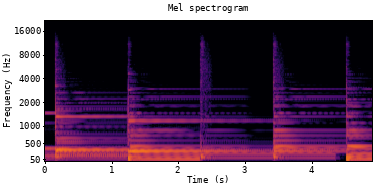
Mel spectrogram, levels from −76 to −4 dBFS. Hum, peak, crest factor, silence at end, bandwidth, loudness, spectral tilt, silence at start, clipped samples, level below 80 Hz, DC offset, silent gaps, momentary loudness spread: none; -14 dBFS; 18 dB; 0 s; 15.5 kHz; -33 LUFS; -6.5 dB/octave; 0 s; under 0.1%; -42 dBFS; under 0.1%; none; 11 LU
